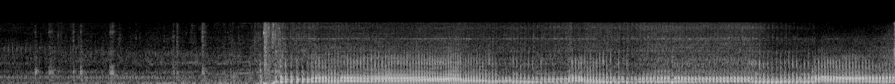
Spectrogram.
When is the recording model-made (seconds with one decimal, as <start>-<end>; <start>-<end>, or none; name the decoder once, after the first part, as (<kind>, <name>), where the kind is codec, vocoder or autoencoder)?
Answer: 0.0-1.9 (vocoder, BigVGAN v2); 3.9-4.4; 5.8-9.0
